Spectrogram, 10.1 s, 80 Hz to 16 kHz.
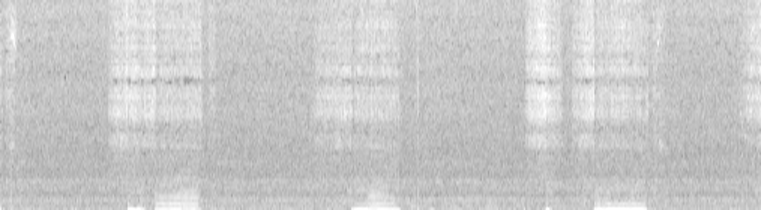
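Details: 8-week-old, tired from playing, snoring: three rough, buzzing snores about every three seconds, roughly 19 a minute, with quiet between; snoring.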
